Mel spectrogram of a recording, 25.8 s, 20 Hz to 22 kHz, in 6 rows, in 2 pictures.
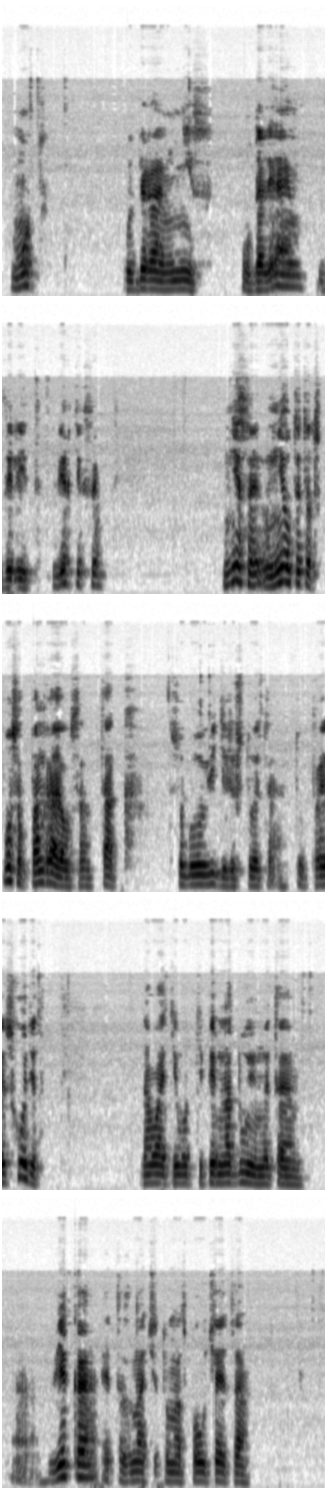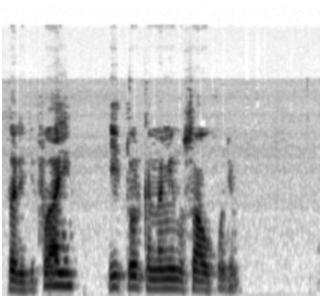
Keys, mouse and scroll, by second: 0.3 click, 0.8 click, 3.5 Delete, 6.5 click, 11.2 click, 11.9 middle click, 13.6-14.2 scroll down 1, 14.5 shift+middle click, 16.8 click, 18.1 click, 23.1 click.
